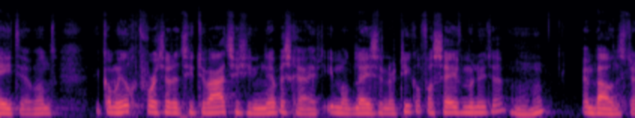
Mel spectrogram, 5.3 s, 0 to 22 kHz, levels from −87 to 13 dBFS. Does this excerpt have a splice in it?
no; 0 cuts

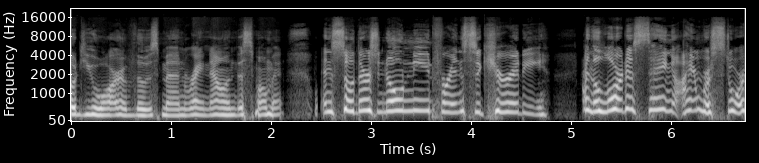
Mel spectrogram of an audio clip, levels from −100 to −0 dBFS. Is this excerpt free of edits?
no; 2 cuts; at 2.4 s, 5.0 s

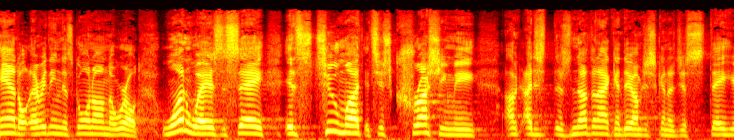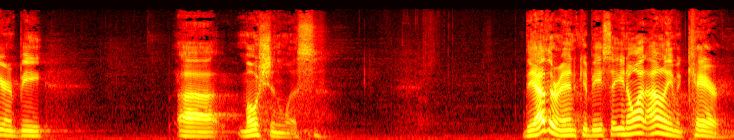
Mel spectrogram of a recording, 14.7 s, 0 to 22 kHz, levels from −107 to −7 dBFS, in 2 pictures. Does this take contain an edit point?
yes; 1 cut; at 3.6 s

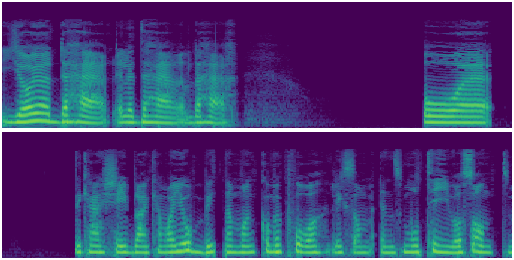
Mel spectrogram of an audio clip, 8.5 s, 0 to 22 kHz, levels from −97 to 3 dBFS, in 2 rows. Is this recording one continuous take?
no; 1 cut; at 7.4 s

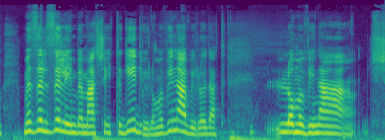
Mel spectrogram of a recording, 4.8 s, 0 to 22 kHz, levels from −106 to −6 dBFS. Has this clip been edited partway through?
yes; 1 cut; at 1.7 s

